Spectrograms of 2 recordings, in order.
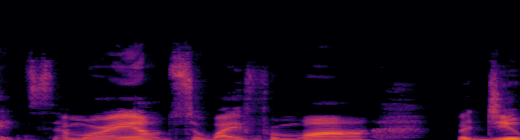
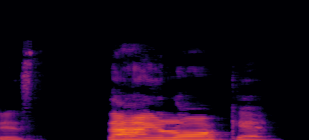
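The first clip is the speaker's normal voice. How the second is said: usual speaking voice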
